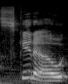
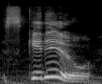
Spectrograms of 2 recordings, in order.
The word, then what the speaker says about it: Skiddo: of its pre evolution it's not skiddo its skiddoo and when I heard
